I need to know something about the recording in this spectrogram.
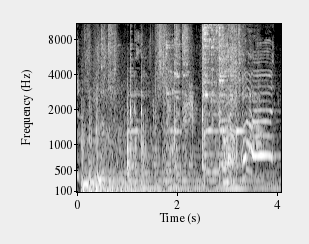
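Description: Film soundtrack of a magic spell taking effect: a sudden loud burst over a steady low music drone, with glassy clinking and gliding, drawn-out cries.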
